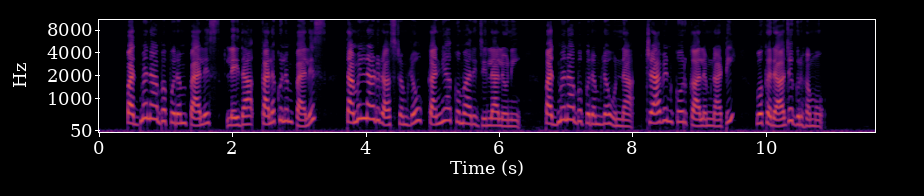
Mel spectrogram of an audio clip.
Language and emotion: Telugu, neutral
